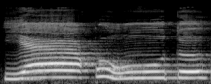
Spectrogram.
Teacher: الف سے پہلے اگر خالی الف سے پہلے زبر آتی ہے تو ہم اس کو ملا کے لمبا کر کے ادا کرتے ہیں۔ یاقوت، قوف موٹا ہے، قوف موٹا حروف ہے، حروف مستعلیہ میں آتا ہے۔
